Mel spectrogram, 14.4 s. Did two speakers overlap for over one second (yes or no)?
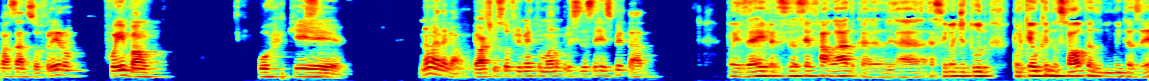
no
